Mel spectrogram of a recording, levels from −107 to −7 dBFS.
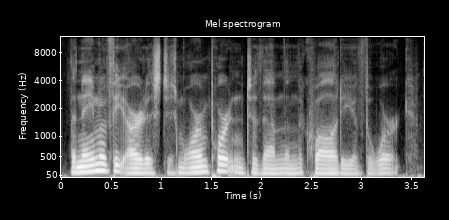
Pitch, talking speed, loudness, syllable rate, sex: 115 Hz, 265 wpm, -17 LUFS, 6.3 syllables/s, male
